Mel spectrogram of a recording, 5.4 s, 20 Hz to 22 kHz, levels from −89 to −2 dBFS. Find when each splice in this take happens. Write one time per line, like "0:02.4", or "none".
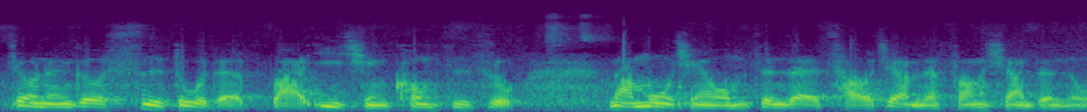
none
